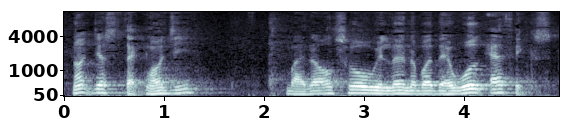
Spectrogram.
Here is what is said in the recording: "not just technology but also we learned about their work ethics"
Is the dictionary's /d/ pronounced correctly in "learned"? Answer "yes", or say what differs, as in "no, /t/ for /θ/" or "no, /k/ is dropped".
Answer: no, /d/ is dropped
